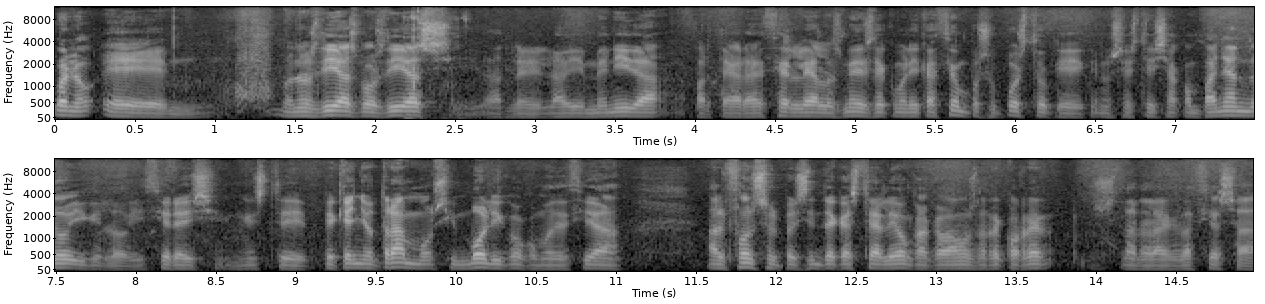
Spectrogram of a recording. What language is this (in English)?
Spanish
